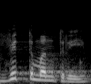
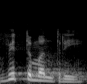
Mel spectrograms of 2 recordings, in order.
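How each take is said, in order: Both takes have the same delivery.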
